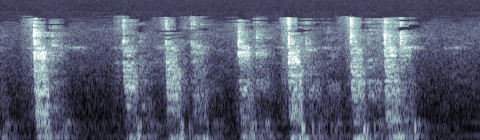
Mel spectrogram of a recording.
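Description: Computer keyboard typing: a quick, uneven run of faint keystroke clicks as a word is typed.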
